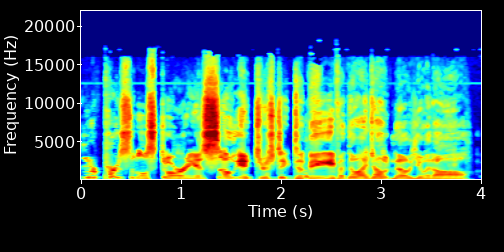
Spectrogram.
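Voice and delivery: high, mock-earnest gushing that drops at the end; mock slam poet. Host joins the slam parody, high mock-earnest poet. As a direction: play along as an overwrought poetry fan.

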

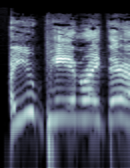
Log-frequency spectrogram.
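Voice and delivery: high, slow yell; mock yell. Narrator mimicking the dad's third yell at his son. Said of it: "the third time that he yelled".

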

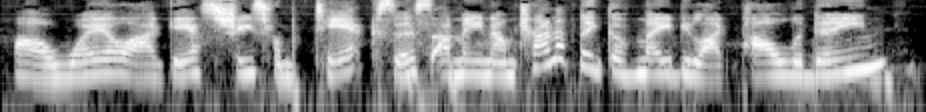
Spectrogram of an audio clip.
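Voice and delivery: a Paula Deen-like Texas accent. Shown as a demonstration. Co-host voices the surgery patient on request, Texas accent. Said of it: "give me her as a Texas accent".

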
